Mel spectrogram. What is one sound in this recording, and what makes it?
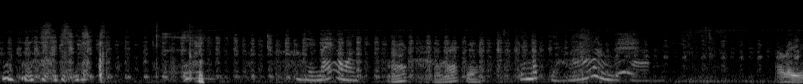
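A dog pants softly.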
